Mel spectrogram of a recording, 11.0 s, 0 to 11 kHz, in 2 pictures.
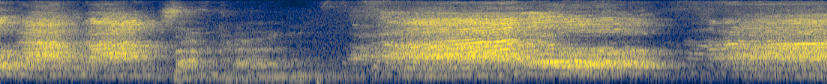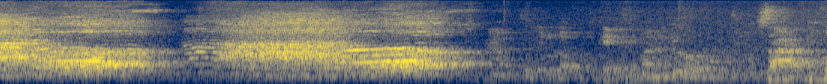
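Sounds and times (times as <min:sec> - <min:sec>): children calling out together: 0:02.3 - 0:08.8.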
